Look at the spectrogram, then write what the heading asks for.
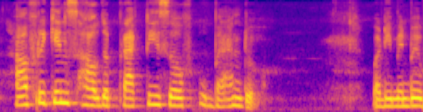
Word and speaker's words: Ubuntu: Africans have something called Ubuntu. Ubuntu. Have you seen the word, children? U-B-U-N-T-U. Ubuntu. That's the correct pronunciation.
